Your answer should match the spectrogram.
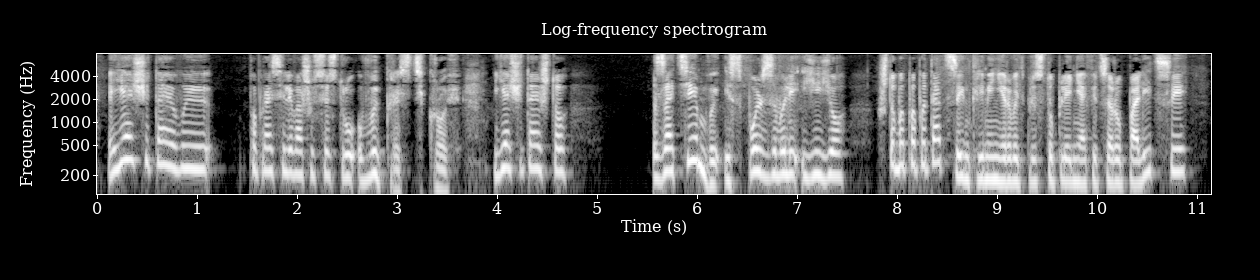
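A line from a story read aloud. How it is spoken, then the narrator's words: Clipped, measured. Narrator (Russian): отчеканила она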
